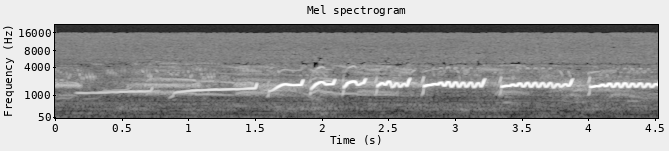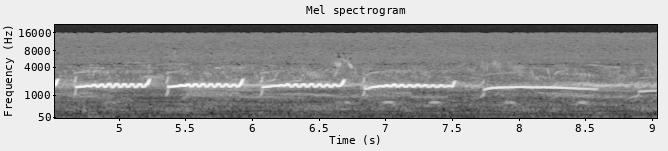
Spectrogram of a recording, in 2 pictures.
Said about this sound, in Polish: Głos spokojnych ptaków, zwykle siedzących na ziemi, jest bardziej anemiczny, z długo powtarzaną pierwszą częścią.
